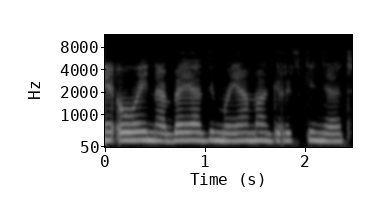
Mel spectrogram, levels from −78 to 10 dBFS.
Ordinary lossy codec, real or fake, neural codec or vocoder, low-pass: MP3, 48 kbps; fake; codec, 16 kHz, 4 kbps, FunCodec, trained on LibriTTS, 50 frames a second; 7.2 kHz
